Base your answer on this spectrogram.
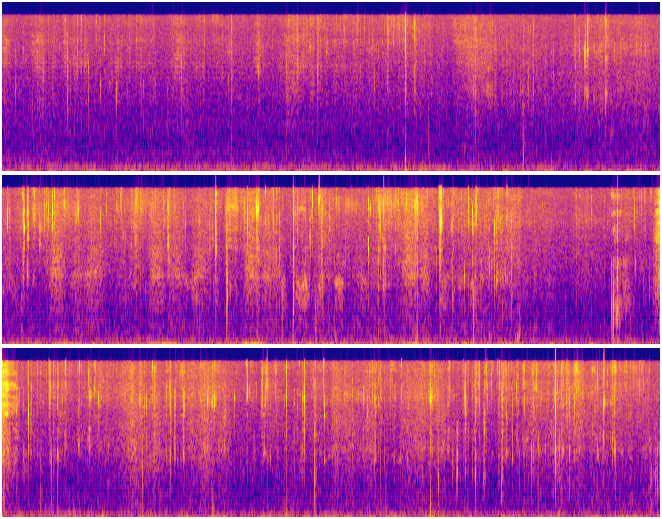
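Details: Nino, a Pomeranian dog, eats a homemade chicken hearts kebab with bell pepper without any talking. Close, dense crunching and wet biting clicks come in quick irregular bursts over a steady low rumble, growing busier toward the middle.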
